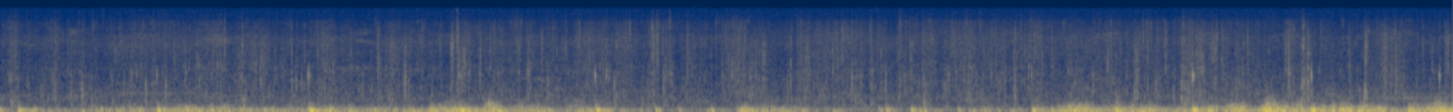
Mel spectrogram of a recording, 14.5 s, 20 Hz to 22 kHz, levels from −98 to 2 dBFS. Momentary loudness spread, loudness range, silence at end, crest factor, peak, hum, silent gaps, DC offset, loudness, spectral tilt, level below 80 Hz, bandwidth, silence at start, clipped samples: 16 LU; 10 LU; 0 s; 20 dB; -6 dBFS; none; none; under 0.1%; -28 LUFS; -8 dB/octave; -34 dBFS; 10.5 kHz; 0 s; under 0.1%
